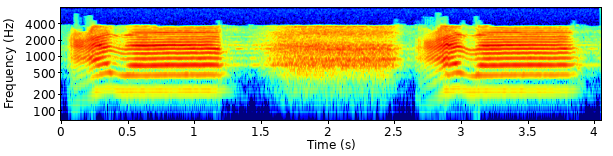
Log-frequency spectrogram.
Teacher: زال کو نرمی کے ساتھ ادا کرنے اور ایک الف کی مقدار کھینچیں گے · Term: الف مدہ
